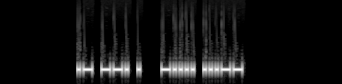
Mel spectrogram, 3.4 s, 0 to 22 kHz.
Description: Morse code, heard as a keyed tone, about 40 wpm, 700 Hz. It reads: AGE 63
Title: Practice QSO - Exchange 3 - More Info - 40wpm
